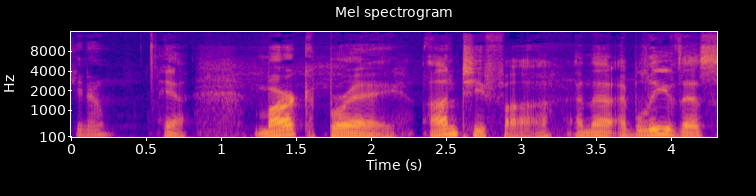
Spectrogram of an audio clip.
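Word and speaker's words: Antifa: a good book you know yeah mark Bray on Tifa and that I believe that's the correct pronunciation on not ant on Tifa because it's taken from Italian all right means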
